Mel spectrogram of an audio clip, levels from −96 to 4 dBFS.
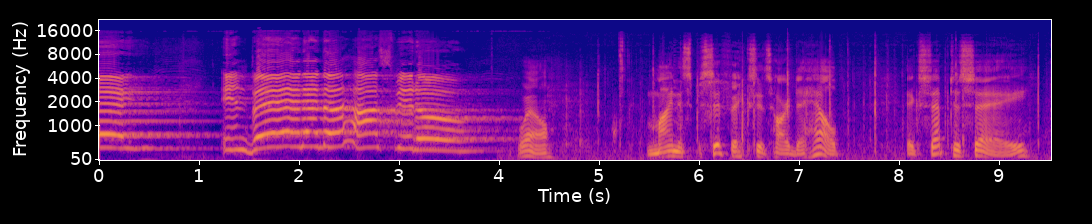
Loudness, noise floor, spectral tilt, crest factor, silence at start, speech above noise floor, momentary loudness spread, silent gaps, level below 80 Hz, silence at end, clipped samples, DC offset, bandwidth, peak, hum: -26 LUFS; -50 dBFS; -3 dB/octave; 14 dB; 0 s; 20 dB; 21 LU; none; -64 dBFS; 0.2 s; under 0.1%; under 0.1%; 16 kHz; -14 dBFS; none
